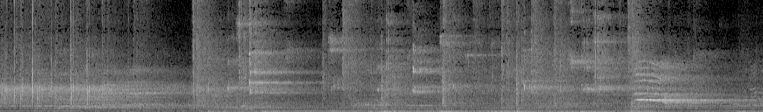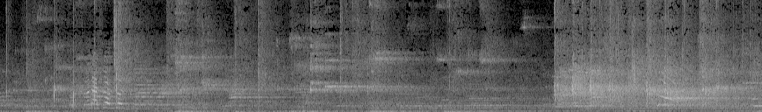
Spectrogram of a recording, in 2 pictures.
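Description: Badminton rally sounds in a large hall: repeated sharp racket strikes on the shuttlecock and thuds and squeaks of shoes on the wooden court floor, over background voices and a steady low hum.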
